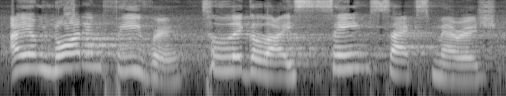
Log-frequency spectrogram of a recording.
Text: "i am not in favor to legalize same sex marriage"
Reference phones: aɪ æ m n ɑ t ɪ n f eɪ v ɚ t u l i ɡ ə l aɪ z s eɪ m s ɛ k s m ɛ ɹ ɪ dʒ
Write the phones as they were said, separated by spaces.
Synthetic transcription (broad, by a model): aɪ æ m n ɑ t ɪ n f eɪ v ɚ t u l i ɡ ə l aɪ z s eɪ m s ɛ k s m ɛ ɹ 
